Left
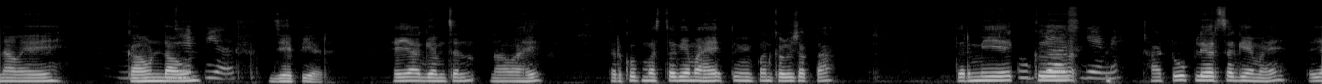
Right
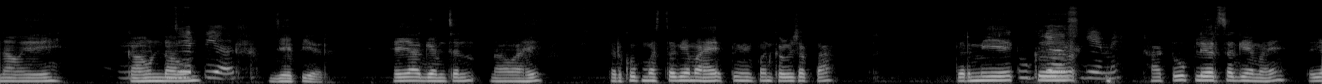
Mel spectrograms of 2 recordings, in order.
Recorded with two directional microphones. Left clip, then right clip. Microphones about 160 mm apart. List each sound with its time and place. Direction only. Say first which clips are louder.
0.0 s a child's voice: left 6 dB; 20° left (ahead or behind)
